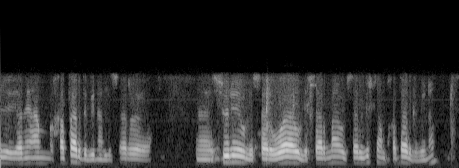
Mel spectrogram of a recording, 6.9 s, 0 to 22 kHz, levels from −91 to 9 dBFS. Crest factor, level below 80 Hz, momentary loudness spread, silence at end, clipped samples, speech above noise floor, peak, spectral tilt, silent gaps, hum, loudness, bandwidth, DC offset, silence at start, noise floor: 18 dB; -74 dBFS; 16 LU; 0.1 s; under 0.1%; 36 dB; -4 dBFS; -9 dB/octave; none; none; -21 LUFS; 3.8 kHz; under 0.1%; 0 s; -57 dBFS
